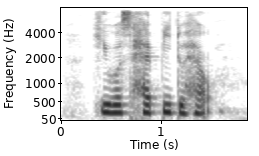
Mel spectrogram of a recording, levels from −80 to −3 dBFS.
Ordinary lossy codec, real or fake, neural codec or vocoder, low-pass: none; real; none; 7.2 kHz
